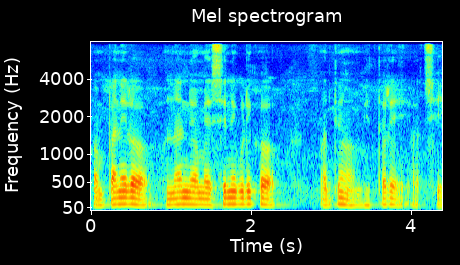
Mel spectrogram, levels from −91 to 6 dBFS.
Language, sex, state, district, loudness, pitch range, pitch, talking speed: Odia, male, Odisha, Malkangiri, -19 LUFS, 95-115 Hz, 110 Hz, 110 wpm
